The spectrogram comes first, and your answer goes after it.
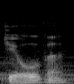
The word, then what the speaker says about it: Jehovah: with 4 consonants, YHWH, pronounced by some Yahweh, by other Jehovah.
